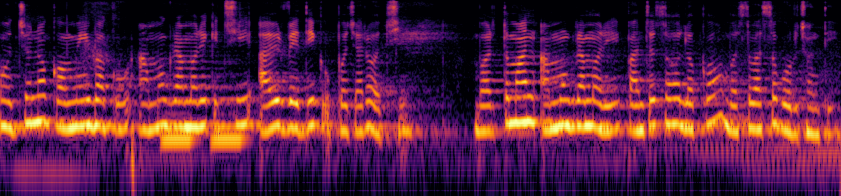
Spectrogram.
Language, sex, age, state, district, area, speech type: Odia, female, 45-60, Odisha, Kandhamal, rural, spontaneous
